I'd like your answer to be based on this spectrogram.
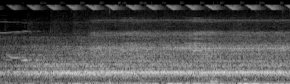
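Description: A Lionel Polar Express model train running on a loop-level layout, giving a steady close whirring drone of motor and wheels on track with a faint regular clicking.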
